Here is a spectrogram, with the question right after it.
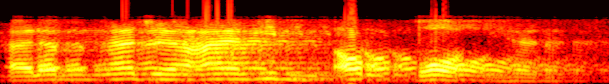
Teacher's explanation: طيب الارض بتبدأ بألف وصل، فألف وصل ساكنة واللم بتاعت نجعل المجزوم الفعل ده مجزوم ساكنة، فينفعش التقاء ساكنين، فبنحرك نحرك اللام بحركة عشان يسهل القراءة، فمنقول ألم نجعل الأرض مهادا، نجعل الأرض، يبقى اللام في نجعل ساكنة أصلا لكن دي وراء حرف ساكن وينفعش التقاء ساكنين، فبنحرك اللام حتى تسهل القراءة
